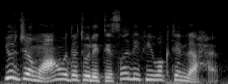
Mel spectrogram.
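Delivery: formal recorded phone announcement; robotic error message. Shown as a demonstration. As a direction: read it like an automated operator line. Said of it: "يلا، خلنا نسمعها".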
